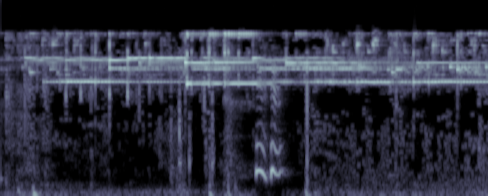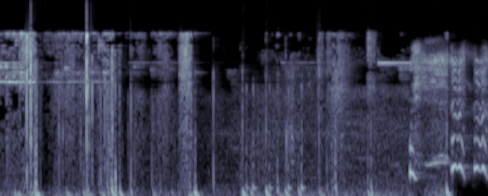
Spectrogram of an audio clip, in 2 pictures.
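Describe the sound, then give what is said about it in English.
Wind chimes ring steadily with bright, overlapping metallic tones for several seconds, joined by scattered clattering and knocks, then fade into softer tinkling and muffled shuffling. “We were doing the wind chimes in the background.”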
